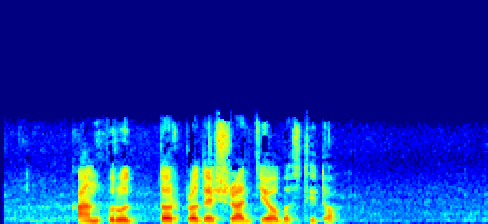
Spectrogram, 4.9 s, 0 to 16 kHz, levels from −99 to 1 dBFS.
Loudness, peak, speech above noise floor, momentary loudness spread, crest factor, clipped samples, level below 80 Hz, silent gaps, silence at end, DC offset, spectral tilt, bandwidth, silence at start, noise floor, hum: -17 LUFS; 0 dBFS; 47 dB; 13 LU; 20 dB; under 0.1%; -64 dBFS; none; 1.55 s; under 0.1%; -3.5 dB/octave; 7.8 kHz; 0.8 s; -64 dBFS; none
